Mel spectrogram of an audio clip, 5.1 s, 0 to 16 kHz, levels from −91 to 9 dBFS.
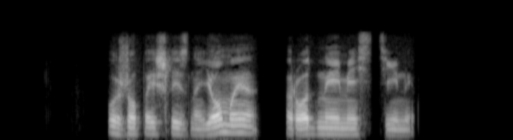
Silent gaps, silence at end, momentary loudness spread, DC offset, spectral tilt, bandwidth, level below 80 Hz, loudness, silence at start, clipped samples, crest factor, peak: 2.61-2.86 s, 3.73-3.79 s; 1.05 s; 13 LU; under 0.1%; -5 dB/octave; 7.4 kHz; -70 dBFS; -21 LUFS; 1.1 s; under 0.1%; 20 dB; -2 dBFS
